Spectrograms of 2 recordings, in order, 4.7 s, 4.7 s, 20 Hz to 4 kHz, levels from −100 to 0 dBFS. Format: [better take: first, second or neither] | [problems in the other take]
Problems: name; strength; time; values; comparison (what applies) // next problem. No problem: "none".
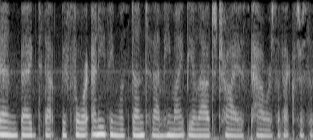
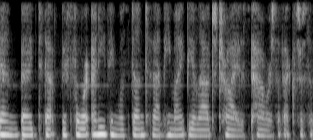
first | noise reduction (neural mask model DeepFilterNet 3)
